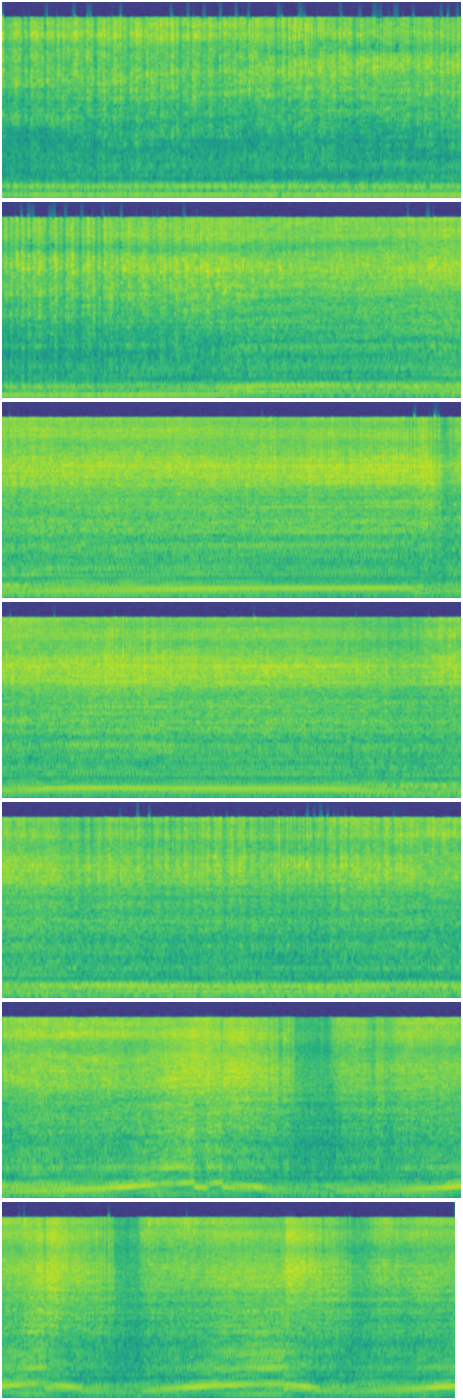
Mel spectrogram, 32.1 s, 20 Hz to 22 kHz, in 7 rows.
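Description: A muscle car's V8 engine running at a steady speed, then held at higher revs with a couple of brief dips. Near the end it is blipped repeatedly, rising and falling about once every two seconds.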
